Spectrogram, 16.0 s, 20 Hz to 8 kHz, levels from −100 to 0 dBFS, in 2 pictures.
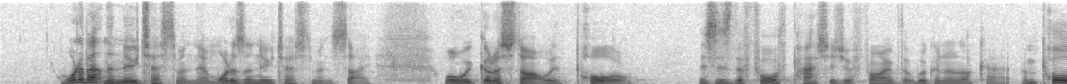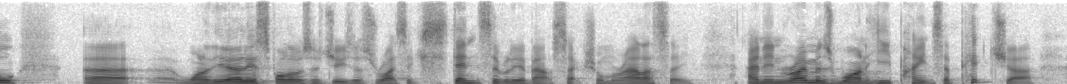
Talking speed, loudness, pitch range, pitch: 205 wpm, -33 LUFS, 130-165 Hz, 150 Hz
